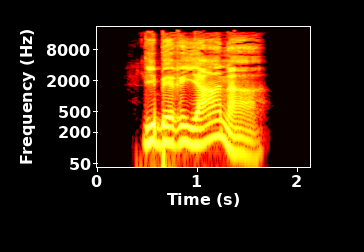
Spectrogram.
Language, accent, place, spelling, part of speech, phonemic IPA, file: German, Germany, Berlin, Liberianer, noun, /libeʁiˈaːnɐ/, De-Liberianer.ogg
- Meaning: Liberian (a person from Liberia)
